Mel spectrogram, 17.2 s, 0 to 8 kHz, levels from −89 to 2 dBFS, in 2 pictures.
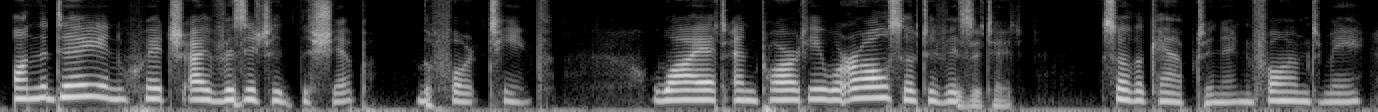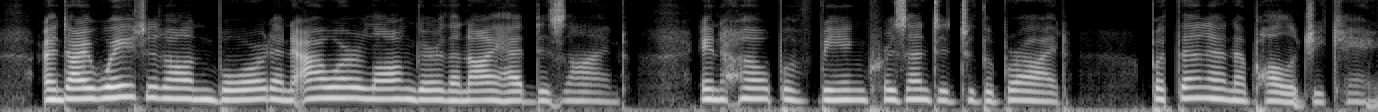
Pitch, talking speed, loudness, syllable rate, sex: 220 Hz, 165 wpm, -18 LUFS, 4.8 syllables/s, female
